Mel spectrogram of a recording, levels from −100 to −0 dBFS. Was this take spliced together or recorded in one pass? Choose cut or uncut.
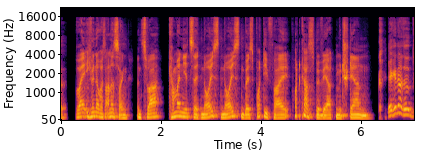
cut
